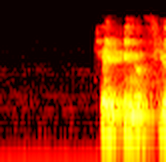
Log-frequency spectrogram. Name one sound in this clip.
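A woman begins to speak calmly and close into a microphone.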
